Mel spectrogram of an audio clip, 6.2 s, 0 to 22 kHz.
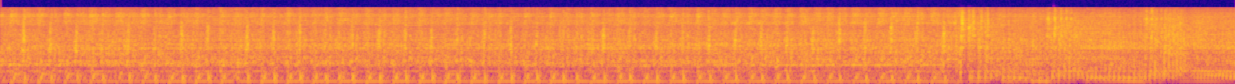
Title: PitsterPro x2 making weird noise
